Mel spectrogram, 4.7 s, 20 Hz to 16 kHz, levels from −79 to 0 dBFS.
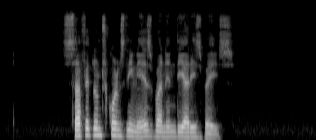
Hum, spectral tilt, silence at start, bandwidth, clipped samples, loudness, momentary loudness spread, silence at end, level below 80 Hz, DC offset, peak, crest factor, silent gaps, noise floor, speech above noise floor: none; -6 dB/octave; 0.95 s; 11.5 kHz; under 0.1%; -25 LUFS; 11 LU; 1.25 s; -68 dBFS; under 0.1%; -4 dBFS; 24 dB; none; -73 dBFS; 49 dB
